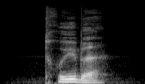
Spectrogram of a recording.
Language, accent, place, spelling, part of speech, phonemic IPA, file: German, Germany, Berlin, trübe, adjective, /ˈtʁyːbə/, De-trübe.ogg
- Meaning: 1. alternative form of trüb 2. inflection of trüb: strong/mixed nominative/accusative feminine singular 3. inflection of trüb: strong nominative/accusative plural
